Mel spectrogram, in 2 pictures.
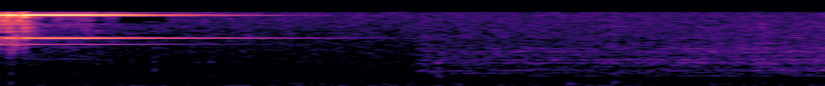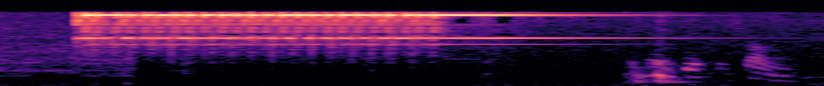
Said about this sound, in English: I hear the phone ringing. Let's hear what this caller has on his or her mind.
